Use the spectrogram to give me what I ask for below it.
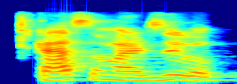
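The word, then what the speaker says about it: casu marzu: Now, when I butcher the pronunciation of this, you can correct me. Casa Marzu? Casa Marzu.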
